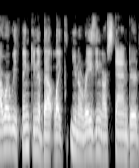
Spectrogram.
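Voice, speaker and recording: An unremarkable speaking voice at a fairly quick pace with ordinary pitch variation. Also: man. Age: 30s. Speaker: labor union official. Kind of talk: interview.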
